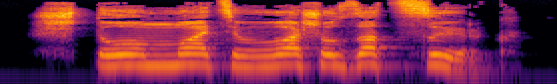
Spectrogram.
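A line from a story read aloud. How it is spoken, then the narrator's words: Menacing voice. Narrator (Russian): Голос звучал грозно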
